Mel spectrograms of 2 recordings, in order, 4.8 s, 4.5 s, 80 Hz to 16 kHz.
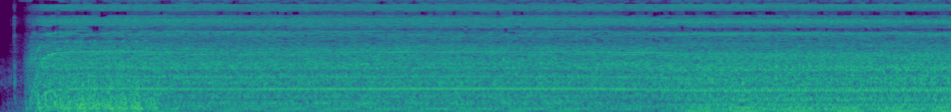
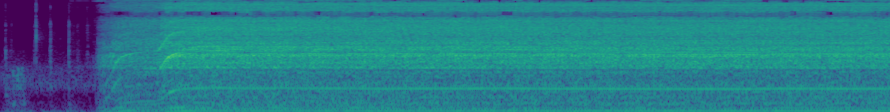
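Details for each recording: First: Bosch GSR 12V-15 drill fitted with a new motor, running at full power with the case pressed together: the high whine drops and turns rougher, then stays low until cutoff. The motor drags and often smokes when assembled; cause unknown. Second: Bosch GSR 12V-15 drill with a newly installed motor, case off: quick spin-up to a smooth, steady high whine with no stutter, grinding or smoke; the new motor runs healthy.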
